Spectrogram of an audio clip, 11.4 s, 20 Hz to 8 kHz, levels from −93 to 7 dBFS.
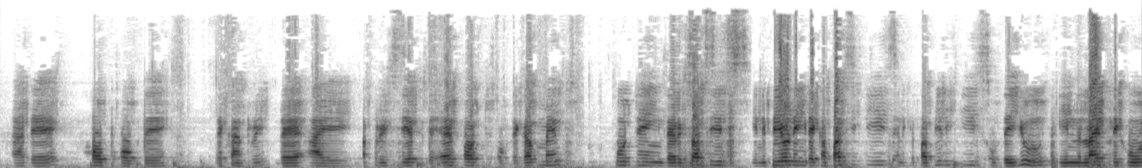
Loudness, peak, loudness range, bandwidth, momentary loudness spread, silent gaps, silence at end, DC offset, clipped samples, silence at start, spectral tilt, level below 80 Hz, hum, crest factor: -17 LUFS; -2 dBFS; 5 LU; 8 kHz; 18 LU; none; 0 s; under 0.1%; under 0.1%; 0.15 s; -4.5 dB/octave; -44 dBFS; none; 16 dB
